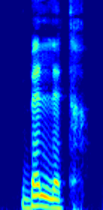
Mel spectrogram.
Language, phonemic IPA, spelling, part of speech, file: French, /lɛtʁ/, lettres, noun, LL-Q150 (fra)-lettres.wav
- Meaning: 1. plural of lettre 2. humanities/arts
